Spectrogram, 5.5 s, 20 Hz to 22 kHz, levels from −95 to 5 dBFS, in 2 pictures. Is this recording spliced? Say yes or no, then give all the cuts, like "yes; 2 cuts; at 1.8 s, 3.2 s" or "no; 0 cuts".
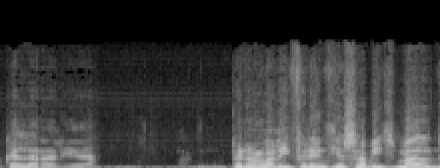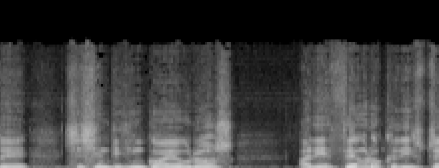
no; 0 cuts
